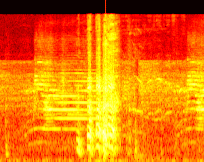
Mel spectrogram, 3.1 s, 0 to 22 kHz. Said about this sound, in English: But it just says my cat outside my room at 2 a.m.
